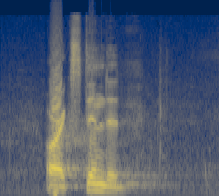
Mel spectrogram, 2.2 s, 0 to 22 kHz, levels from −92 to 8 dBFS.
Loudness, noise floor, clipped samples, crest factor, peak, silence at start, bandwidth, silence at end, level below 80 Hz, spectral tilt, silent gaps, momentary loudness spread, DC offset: -11 LUFS; -45 dBFS; 1%; 14 dB; 0 dBFS; 0.45 s; 16.5 kHz; 0.8 s; -42 dBFS; -4.5 dB/octave; none; 13 LU; under 0.1%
